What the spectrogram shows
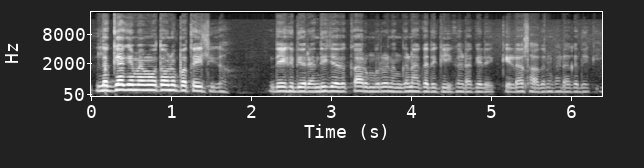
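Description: A young man, a poetry writer, is the guest in a casual interview about his poems. His voice is fairly high and dark in tone, delivered flatly and a little fast. He speaks earnestly and calls the interviewer ma'am in almost every phrase.

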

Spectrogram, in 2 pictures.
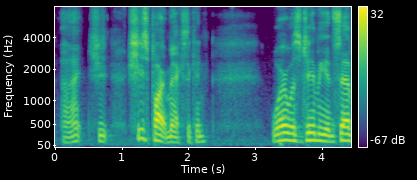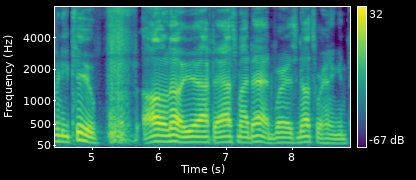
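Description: A man's voice: medium pitch, a little mellow, dry recording, studio quality. A man hosting a casual live stream from a garage, answering viewer messages with loose, profane, joking banter. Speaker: live stream host reading chat.

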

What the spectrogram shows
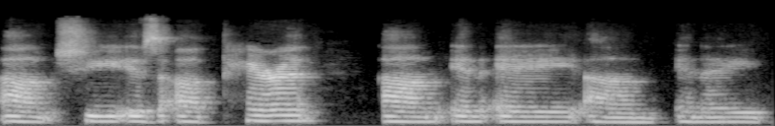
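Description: A woman with a low voice chairs a town board meeting, halting and filling pauses as she goes. Her voice sits in a roomy, echoing space, as heard on a remote video call. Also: little pitch movement, a bit bright. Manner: halting, with many fillers and restarts. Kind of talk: public meeting discussion.

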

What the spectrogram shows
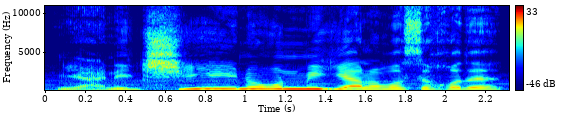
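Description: A man's voice: high voice, sing-song, a little mellow, faint music behind. A man dubbing a middle-aged husband with a sore throat, defensive and exasperated under accusation. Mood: indignant. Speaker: husband in family drama. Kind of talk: Persian dub of a TV drama.

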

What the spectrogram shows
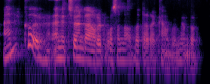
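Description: A woman co-hosts a casual podcast chat with a lower voice and a gravelly, creaky edge. She rambles and laughs at her own slips, stopping often to correct her words. Her talk drifts loosely from one point to the next. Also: sing-song, rapid-fire, darkish tone. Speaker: co-host.

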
